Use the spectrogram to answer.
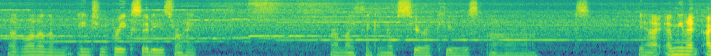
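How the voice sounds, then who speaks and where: A gameplay commentator with a lowish voice casually narrates a strategy game while playing, with background noise behind him. In this let's-play he rambles and corrects himself as he reads out place names.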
